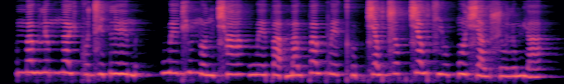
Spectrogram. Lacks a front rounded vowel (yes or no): yes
